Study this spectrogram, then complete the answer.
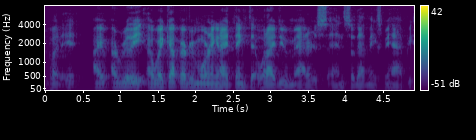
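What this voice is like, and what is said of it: Choked-up, emotional voice. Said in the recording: “get choked up”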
